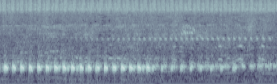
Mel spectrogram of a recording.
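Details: A cane toad (Rhinella marina), filmed in Curitiba, Brazil, gives a rapid train of low, pulsed notes, steady and then fading slightly.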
